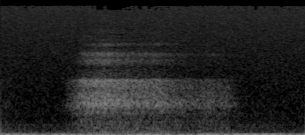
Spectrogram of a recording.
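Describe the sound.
A deep, slow breath: one soft, airy swell of air that rises and fades over a steady low background rumble. No voice is heard.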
